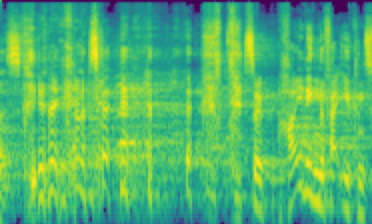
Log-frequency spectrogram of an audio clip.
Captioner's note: everyone laughs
